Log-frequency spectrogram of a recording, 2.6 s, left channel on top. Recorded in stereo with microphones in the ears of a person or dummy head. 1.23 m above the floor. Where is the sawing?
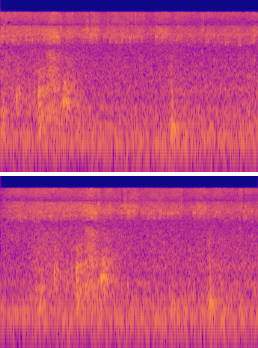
I don't hear sawing.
